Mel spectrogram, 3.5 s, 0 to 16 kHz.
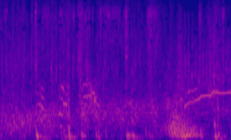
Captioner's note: fighter 2 groans; fighter 2 screams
